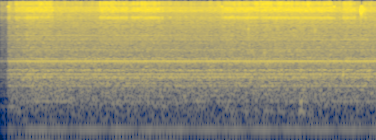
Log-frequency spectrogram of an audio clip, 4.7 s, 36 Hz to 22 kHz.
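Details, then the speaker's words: PowerMac 7500 after motherboard washing: steady electronic buzz with thin high-pitched tones from the speaker whenever the mouse moves, not while dragging a window; owner suspects a voltage regulator issue, likely board-fault interference. "drag a window around that does not make it have that sound happen but when I release and move the mouse around again there it goes again it's very possible that there's an issue with some kind of voltage regulator"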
